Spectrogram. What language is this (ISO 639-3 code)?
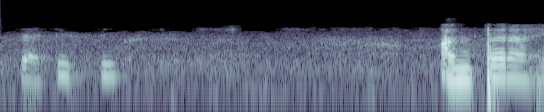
mar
